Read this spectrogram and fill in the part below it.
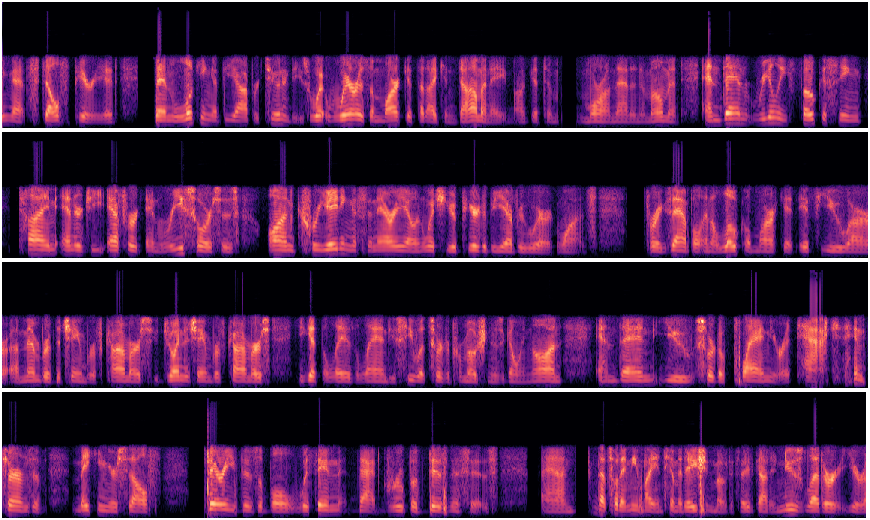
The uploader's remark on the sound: excerpt from a live Top Secrets teleconference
